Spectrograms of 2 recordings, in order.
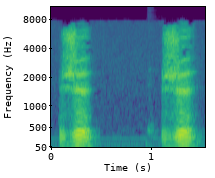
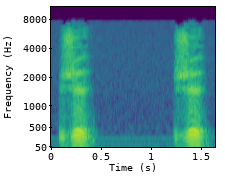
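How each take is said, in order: The two takes are said the same way.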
